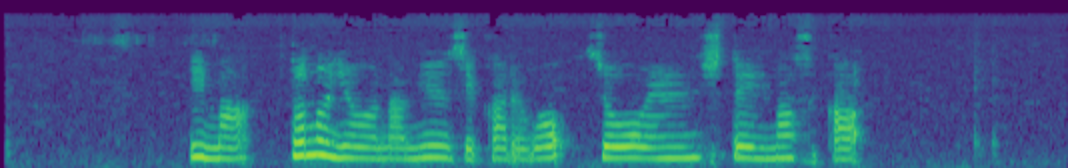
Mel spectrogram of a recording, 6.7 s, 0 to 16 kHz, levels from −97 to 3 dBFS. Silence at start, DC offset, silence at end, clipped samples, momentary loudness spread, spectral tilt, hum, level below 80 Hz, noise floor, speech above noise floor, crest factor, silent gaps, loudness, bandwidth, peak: 1.2 s; under 0.1%; 1.3 s; under 0.1%; 8 LU; -5 dB/octave; none; -62 dBFS; -58 dBFS; 37 dB; 20 dB; none; -22 LUFS; 11.5 kHz; -4 dBFS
